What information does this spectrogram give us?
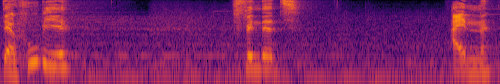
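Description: A man with a fairly high voice runs an improvised tabletop game as its game master. He narrates in mock-formal storyteller phrases. Music plays clearly underneath him. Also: expressive, drawn-out words, a bit bright. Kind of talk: live improvised tabletop role-play narration. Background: prominent background music.

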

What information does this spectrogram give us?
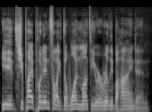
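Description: Quick guy bantering as co-host, dry close sound, no echo. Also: mid-range voice, animated, a little mellow, clean tone. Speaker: talk show co-host. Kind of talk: casual banter.

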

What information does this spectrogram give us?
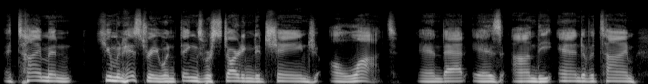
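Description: Higher-pitched man, dry podcast guest. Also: fairly even intonation, normal speed, a bit bright, no room sound. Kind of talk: thoughtful conversational commentary.

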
